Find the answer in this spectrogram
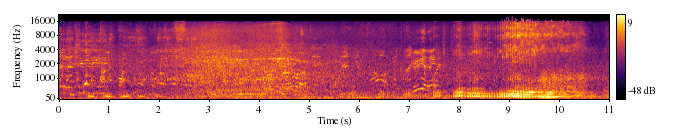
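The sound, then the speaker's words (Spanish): Steady roar of busy traffic at the corner of Avenida Cabildo and Juramento in Buenos Aires, cars and motorcycles passing with an engine revving louder toward the end, over a background babble of crowd voices. “vamos a ir hacia Cabildo y Juramento, una de las esquinas más transitadas de la ciudad de Buenos Aires y además una de las más ruidosas.”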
